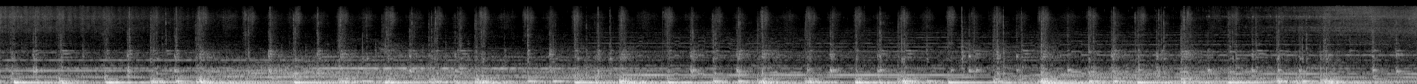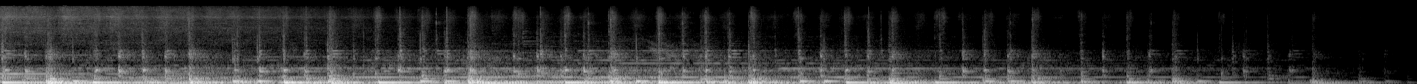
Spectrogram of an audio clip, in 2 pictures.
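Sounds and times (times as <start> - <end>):
drum call: 0.0 - 26.4.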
